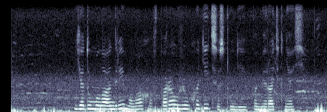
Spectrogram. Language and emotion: Russian, sad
